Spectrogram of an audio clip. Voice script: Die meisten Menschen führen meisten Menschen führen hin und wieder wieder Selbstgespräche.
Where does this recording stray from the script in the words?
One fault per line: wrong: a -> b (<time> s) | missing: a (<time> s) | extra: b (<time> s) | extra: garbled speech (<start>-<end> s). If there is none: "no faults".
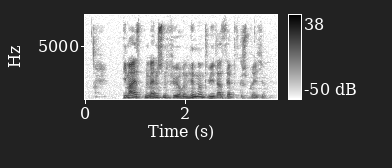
missing: meisten Menschen führen (2.0 s)
missing: wieder (2.7 s)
